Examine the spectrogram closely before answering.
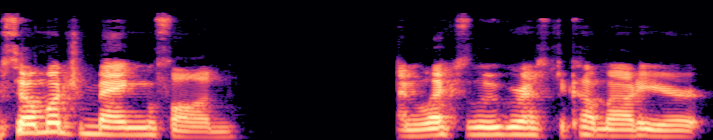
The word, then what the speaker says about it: Lex Luger: Would you please pronounce it properly, Frankie? I'm not calling him Lex Luthther. It is Lex Luger.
